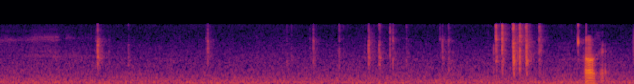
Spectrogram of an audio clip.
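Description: Computer keyboard being typed on: scattered single keystrokes about a second apart, then a quick run of several keys near the end.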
